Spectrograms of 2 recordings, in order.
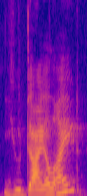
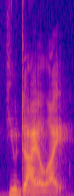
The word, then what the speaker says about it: Eudialyte: I've heard this gemstone pronounced Eudialyte, Eudialyte, or even Eudialyte, but the most common pronunciation for it is Eudialyte.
